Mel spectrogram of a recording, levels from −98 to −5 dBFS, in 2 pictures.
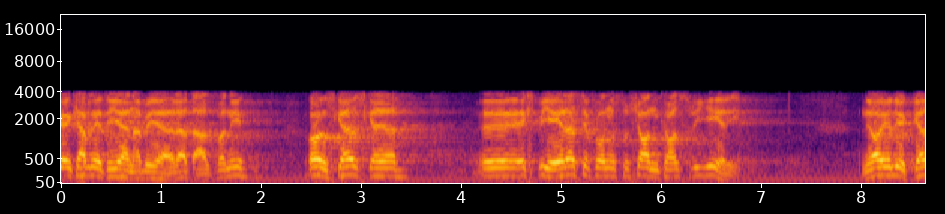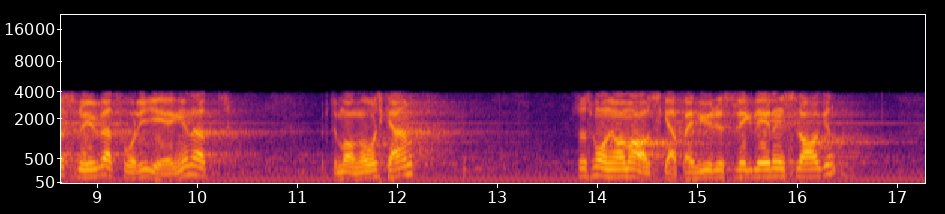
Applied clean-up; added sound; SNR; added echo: none; none; none; none.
